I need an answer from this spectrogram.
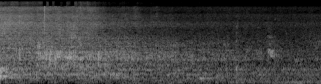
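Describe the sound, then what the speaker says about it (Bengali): A bowl of water poured over sugar in a pan to make syrup for kalojam sweets, a steady close watery rush that slowly fades, with no talking. "আর 1 বাটি জল দিয়ে দেব।"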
